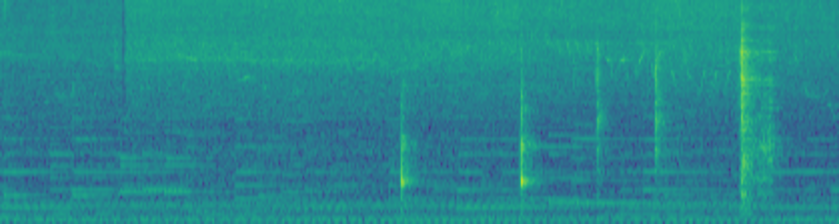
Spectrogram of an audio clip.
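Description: Ingredients for moong dal payasam fry in a pan with a steady, even sizzle, broken by a few sharp clicks and taps of a utensil against the pan.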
